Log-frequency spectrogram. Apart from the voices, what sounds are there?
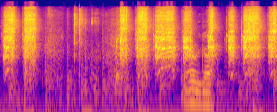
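ratchet torquing bolts on rocker arms, engine build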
